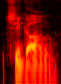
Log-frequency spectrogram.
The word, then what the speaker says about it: qigong: got in king how do you say it qigong yes okay if i mess up just laugh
